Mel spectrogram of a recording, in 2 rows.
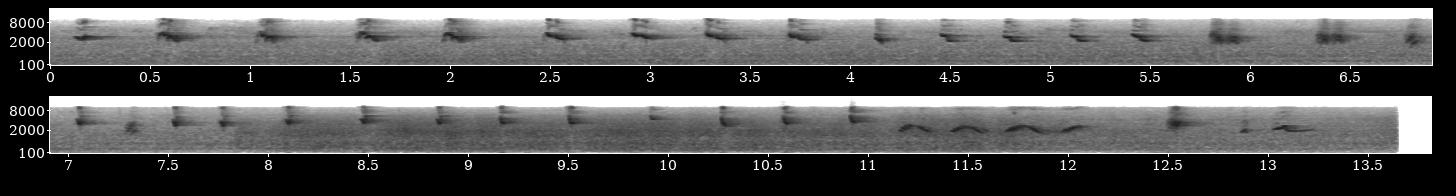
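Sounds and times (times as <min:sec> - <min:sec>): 
young mockingbird singing: 0:00.0 - 0:13.5.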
